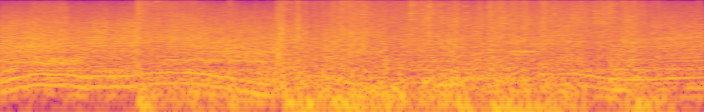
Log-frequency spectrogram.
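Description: Car bodies crash and scrape together with metallic bangs.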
